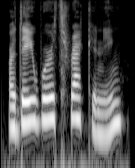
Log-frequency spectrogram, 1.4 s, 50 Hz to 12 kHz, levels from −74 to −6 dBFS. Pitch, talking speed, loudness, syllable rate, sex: 210 Hz, 180 wpm, -16 LUFS, 6.2 syllables/s, female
